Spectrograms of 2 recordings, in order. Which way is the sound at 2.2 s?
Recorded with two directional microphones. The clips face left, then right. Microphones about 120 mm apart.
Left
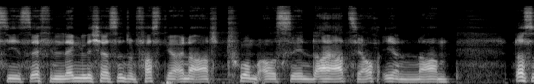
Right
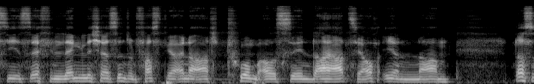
Centre (ahead or behind).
